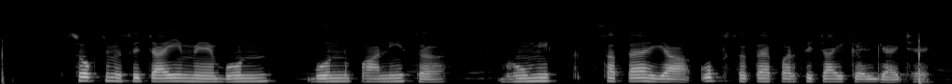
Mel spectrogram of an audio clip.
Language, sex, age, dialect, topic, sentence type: Maithili, male, 18-24, Eastern / Thethi, agriculture, statement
